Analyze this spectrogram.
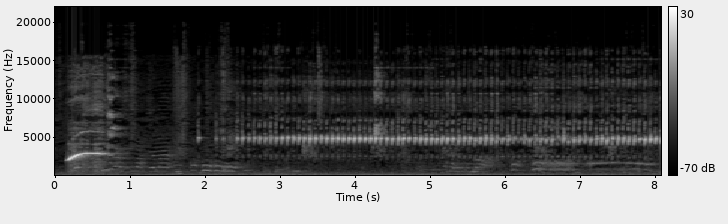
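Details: Plain prinia song opens after a loud upslurred whistle. A long train of high, sharp ticks follows at about three and a half per second, with distant bird calls behind.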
